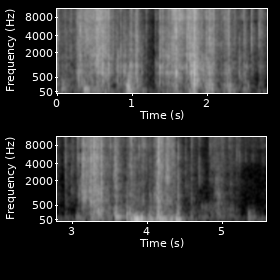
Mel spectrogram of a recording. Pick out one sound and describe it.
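A foil trading card wrapper crinkles and tears open.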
